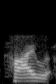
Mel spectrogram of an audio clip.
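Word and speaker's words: Huyler: Chauncey, as many times as we spoke, because you call me Professor, not by my last name, it's Hyler, H-Y-H-U-Y-L-E-R, but pronounced as if the U wasn't in it.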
